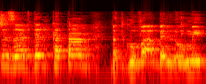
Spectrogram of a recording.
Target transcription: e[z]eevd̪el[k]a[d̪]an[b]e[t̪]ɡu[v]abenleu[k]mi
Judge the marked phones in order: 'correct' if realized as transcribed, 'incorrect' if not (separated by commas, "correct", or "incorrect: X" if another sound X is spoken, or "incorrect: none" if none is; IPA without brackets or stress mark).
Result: correct, correct, incorrect: t̪, correct, correct, correct, incorrect: none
